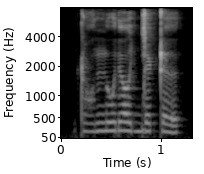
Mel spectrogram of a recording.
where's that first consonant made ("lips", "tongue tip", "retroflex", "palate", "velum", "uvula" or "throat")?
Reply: retroflex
